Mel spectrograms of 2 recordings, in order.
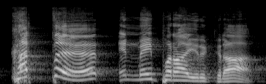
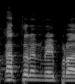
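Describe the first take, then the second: First: The stress is on the first word, கர்த்தர். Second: It is said plainly with no special stress.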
